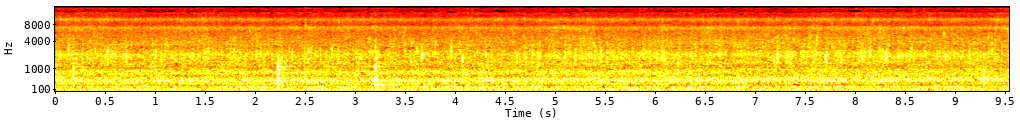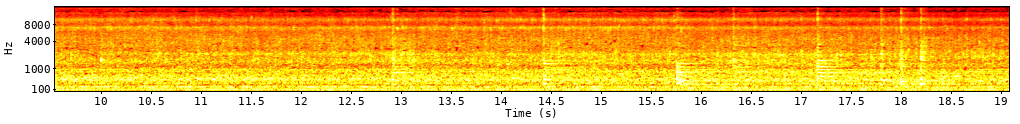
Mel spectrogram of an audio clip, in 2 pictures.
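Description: Battered squid frying in hot oil in a wok: a steady sizzle and bubbling, with a few short clicks now and then and a steady low hum underneath.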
